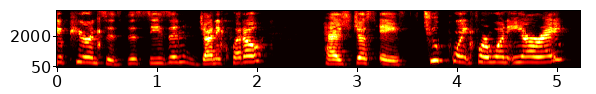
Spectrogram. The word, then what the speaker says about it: Cueto: Because you pronounced Manoah and Cueto correctly.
